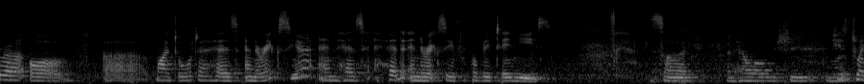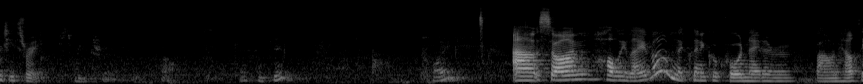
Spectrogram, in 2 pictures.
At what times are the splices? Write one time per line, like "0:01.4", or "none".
0:03.2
